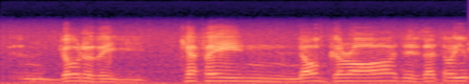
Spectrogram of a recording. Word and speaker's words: Novgorod: And go to the Café Novgorod, is that the way you pronounce it?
